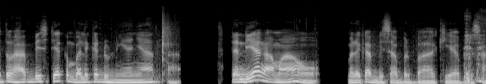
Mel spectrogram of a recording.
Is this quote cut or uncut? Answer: cut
